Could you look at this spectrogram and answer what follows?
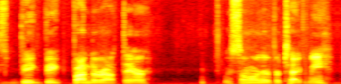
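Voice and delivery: ordinary talk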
